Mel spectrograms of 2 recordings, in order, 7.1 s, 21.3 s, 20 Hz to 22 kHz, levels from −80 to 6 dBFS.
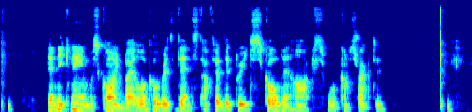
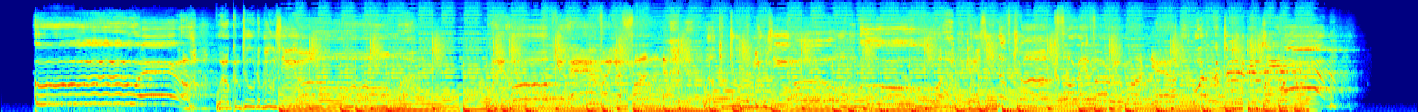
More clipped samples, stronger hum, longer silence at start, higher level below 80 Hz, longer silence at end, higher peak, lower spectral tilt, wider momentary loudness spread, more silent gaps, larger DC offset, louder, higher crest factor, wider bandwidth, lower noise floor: neither; neither; second, 0.05 s vs 0.5 s; second, -62 dBFS vs -16 dBFS; second, 0.2 s vs 1 s; about the same, -2 dBFS vs 0 dBFS; first, -6 dB/octave vs -3.5 dB/octave; first, 11 LU vs 5 LU; neither; neither; second, -24 LUFS vs -10 LUFS; first, 22 dB vs 10 dB; second, 16.5 kHz vs over 20 kHz; first, -87 dBFS vs -64 dBFS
